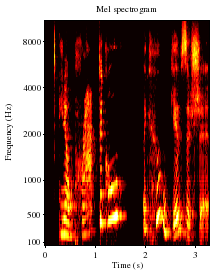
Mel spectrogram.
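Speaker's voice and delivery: irritated fed-up tone. Speaker complaining to listeners about a word they dislike, annoyed. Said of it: "Can you hear the annoyance in my voice".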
